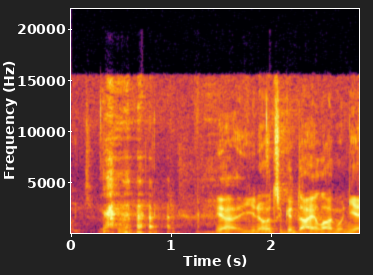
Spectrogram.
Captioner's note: everyone chuckling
